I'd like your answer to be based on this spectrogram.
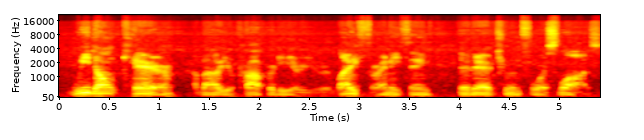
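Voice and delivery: ordinary talk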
